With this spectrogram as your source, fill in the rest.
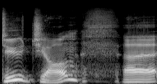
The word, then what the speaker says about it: Dudjom: The name is Dudjom, which is pronounced Dudjom. It's Tibetan for demon tamer.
